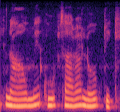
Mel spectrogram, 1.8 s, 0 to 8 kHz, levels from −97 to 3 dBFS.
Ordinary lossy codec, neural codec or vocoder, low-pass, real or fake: none; none; none; real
